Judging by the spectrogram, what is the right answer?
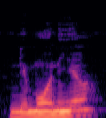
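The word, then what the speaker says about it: pneumonia: तो यहाँ पर देखो पी को नहीं पढ़ा जाएगा यहाँ से, क्योंकि एस से पहले क्या है, एस से पहले हमारा पी है, पी जो है वो कैसा रह जाएगा, साइलेंट रह जाएगा। तो यहाँ पर सिर्फ इसको पढ़ना है शाम, इसको निमोनिया शाम।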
